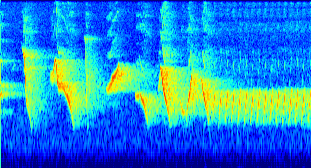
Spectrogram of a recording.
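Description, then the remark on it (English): A superb lyrebird call: a loud run of varied ringing whistles and swooping downward notes, ending in a fast, even string of repeated metallic pulses. No one speaks. “How can you not be enchanted by the lyrebird?”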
